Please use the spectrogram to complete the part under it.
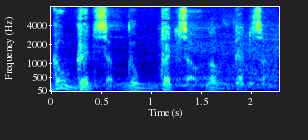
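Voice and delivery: fading low grumbly mutter; grumbling sound. Shown as a demonstration. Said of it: "It sounds like grumbling".

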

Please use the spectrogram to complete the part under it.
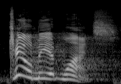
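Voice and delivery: high, loud, desperate cry; desperate plea. Acted. Moses begging God to kill him, loud and high. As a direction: beg for it to end. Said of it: "How's that for prayer?".

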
